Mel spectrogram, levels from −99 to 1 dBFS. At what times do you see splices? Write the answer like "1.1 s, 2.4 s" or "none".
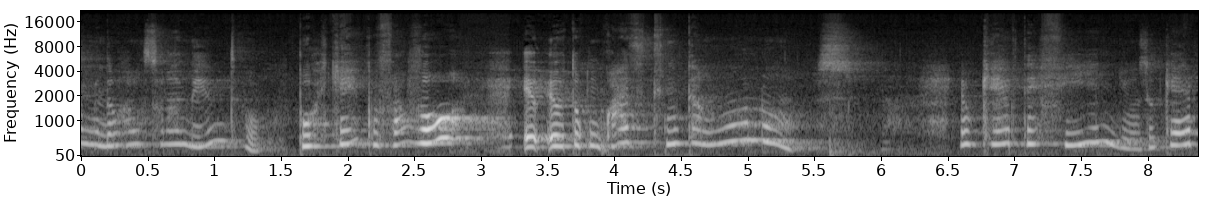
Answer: none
